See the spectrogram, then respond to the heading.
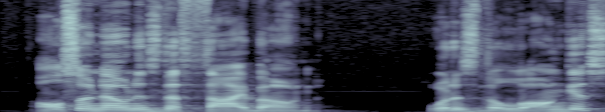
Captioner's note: none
